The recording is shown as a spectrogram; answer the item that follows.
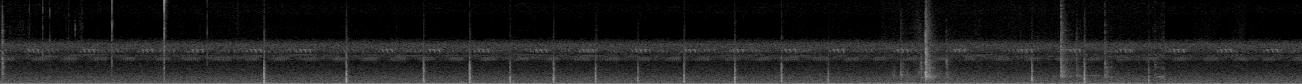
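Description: Crickets chirping steadily over a low background hum, with light ticking steps about every half second and a couple of sharper clicks about two-thirds of the way through.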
